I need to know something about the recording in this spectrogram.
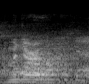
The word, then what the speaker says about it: Maduro: Maduro.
